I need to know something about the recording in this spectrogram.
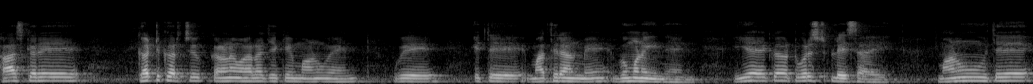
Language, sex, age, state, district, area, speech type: Sindhi, male, 60+, Maharashtra, Mumbai City, urban, spontaneous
